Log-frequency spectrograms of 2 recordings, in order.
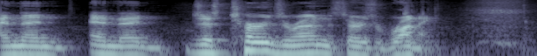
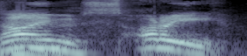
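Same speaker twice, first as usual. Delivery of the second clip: dwarf voice, pitched higher; 7 semitones higher than usual. Voicing a dwarf apologizing to travellers: dwarf voice. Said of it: "And he says".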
